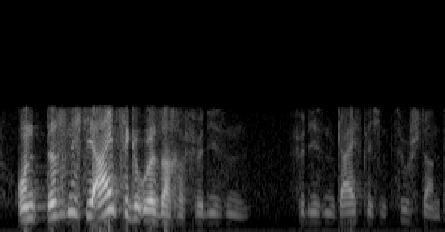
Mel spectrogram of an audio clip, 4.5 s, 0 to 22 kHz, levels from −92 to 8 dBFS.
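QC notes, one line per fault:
No faults found.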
